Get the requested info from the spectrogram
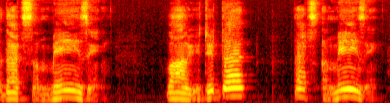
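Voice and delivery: slow, surprised, impressed and amazed exclamation. Teacher demonstrating for students what to say when surprised, surprised tone. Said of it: "When you're surprised".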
